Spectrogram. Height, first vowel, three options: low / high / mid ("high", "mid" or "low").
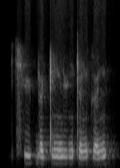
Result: high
